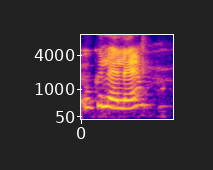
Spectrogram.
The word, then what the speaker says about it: ukulele: just love am the ukulele my little baby here um that pronunciation is based off of hawaiian pronunciation so they pronounce their use rather than you it's like ooh so it's ukulele same with i think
